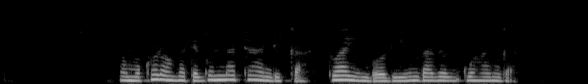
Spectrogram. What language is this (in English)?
Ganda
